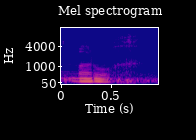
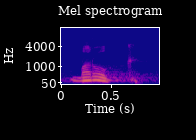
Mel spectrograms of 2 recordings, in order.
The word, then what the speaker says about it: باروخ: سفر باروخ عباره عن خمس اصحاحات، وباروخ كلمه عبريه معناها بركة، باروك، يعني الخاء والكاف والشين، الحروف دي بتتبادل في النطق للحرف الواحد. فباروخ يعني باروك، يعني بركة أو مبارك.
